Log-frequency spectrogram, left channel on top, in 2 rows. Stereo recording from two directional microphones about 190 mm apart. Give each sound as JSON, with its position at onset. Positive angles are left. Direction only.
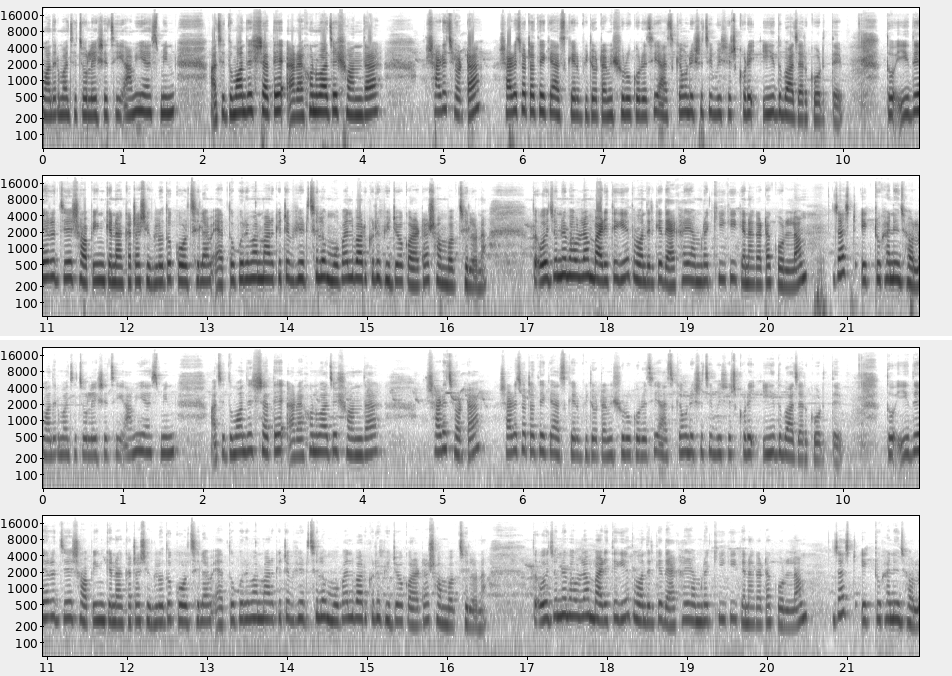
{"t": 0.0, "sound": "speech", "side_deg": 35}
